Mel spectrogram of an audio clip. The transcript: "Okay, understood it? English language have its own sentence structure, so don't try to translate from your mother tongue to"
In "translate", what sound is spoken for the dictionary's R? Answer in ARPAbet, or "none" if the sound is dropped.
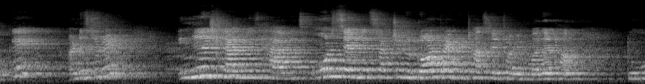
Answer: none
